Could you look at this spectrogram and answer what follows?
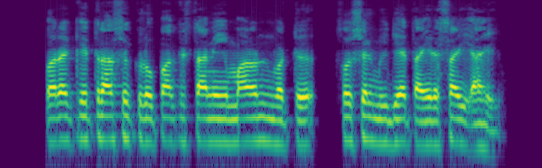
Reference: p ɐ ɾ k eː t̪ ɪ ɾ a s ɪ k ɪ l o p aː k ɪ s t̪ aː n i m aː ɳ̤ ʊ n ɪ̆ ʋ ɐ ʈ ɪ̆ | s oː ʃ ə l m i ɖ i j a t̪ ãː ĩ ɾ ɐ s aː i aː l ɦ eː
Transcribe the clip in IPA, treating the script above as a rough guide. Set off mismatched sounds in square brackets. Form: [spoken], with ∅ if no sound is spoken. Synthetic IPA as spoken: p ɐ ɾ k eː t̪ ɪ ɾ a s ɪ k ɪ [ɽ] o p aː k ɪ s t̪ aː n i m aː ɳ̤ ʊ n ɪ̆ ʋ ɐ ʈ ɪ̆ | s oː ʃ ə l m [iː] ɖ i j a t̪ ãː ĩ ɾ ɐ s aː i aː [∅] ɦ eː

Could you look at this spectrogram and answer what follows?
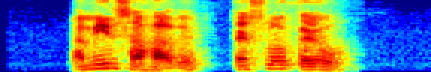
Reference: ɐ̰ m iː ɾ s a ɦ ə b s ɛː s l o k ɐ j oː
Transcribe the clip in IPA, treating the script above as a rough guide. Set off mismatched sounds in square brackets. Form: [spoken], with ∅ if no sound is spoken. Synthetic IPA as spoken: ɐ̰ m iː ɾ s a ɦ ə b [f] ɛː s l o k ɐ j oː

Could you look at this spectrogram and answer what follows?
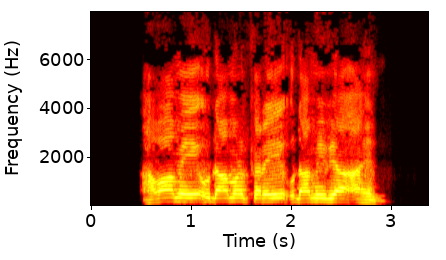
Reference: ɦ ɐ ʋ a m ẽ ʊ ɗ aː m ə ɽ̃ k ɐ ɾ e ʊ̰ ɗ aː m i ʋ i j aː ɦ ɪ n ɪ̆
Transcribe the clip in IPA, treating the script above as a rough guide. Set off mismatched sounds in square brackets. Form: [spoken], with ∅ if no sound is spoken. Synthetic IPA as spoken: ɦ ɐ ʋ a m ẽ ʊ ɗ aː m ə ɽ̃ k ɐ ɾ e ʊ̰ ɗ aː m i ʋ i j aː ɦ ɪ n ɪ̆

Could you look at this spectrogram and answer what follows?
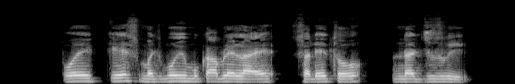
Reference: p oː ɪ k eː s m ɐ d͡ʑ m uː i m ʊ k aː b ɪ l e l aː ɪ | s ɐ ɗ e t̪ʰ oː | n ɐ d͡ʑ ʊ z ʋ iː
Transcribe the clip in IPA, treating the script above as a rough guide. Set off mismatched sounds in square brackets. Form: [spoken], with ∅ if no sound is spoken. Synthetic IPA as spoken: p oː ɪ k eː s m ɐ d͡ʑ m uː i m ʊ k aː b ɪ l e l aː ɪ | s ɐ ɗ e t̪ʰ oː | n ɐ d͡ʑ ʊ z ʋ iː

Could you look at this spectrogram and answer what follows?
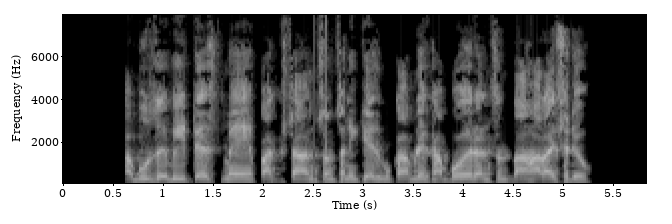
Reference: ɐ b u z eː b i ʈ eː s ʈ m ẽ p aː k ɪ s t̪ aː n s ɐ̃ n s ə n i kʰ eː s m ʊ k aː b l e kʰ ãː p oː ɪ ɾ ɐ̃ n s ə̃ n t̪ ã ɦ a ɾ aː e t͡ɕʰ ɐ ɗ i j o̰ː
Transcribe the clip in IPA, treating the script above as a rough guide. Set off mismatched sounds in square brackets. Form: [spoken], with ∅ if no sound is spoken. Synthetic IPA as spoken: ɐ b u z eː b i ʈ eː s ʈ m ẽ p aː k ɪ s t̪ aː n s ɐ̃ n s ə n i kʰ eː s m ʊ k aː b l e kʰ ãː p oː ɪ ɾ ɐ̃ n s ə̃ n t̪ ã ɦ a ɾ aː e t͡ɕʰ ɐ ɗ i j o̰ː

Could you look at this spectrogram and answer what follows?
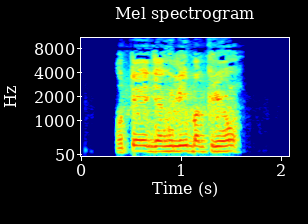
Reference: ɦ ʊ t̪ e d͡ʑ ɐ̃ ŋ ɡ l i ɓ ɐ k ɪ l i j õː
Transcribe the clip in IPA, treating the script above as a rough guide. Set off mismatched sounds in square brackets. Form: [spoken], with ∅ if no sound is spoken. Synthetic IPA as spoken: ɦ ʊ t̪ e d͡ʑ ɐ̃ ŋ ɡ l i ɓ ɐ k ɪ [ɾ] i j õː

